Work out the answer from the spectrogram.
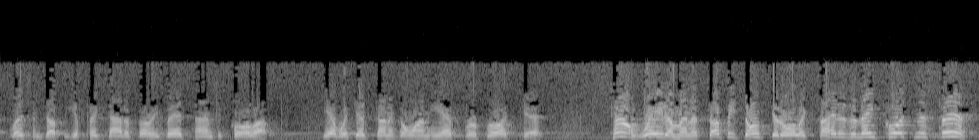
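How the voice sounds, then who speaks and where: A man hosting a 1940s radio comedy as a tavern manager, brash and wisecracking, tripping over malapropisms. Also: very high voice. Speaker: tavern manager and show host. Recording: dull old radio broadcast with faint hiss.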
